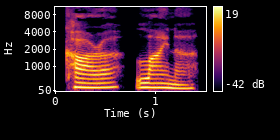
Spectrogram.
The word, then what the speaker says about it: Carolina: car uh li nuh Carolina Stress li in Carolina.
